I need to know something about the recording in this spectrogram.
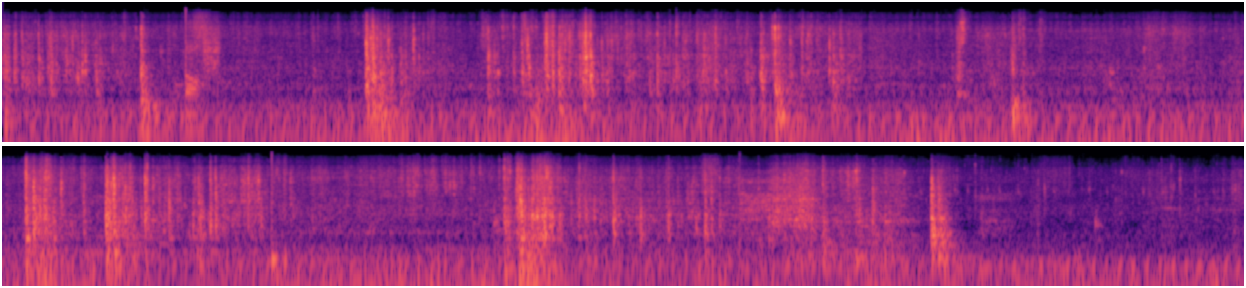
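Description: Small outboard motor running slowly with a steady low hum, under a string of sharp knocks and clatters as a crab dip net and crabs strike the aluminium boat while crabs are netted off a trotline.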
